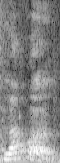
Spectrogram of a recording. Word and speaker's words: flour: Flour, good. Flour. Quelle feuille. Flour. Ouais. Ça se prononce comme une fleur. Ouais. Flour.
